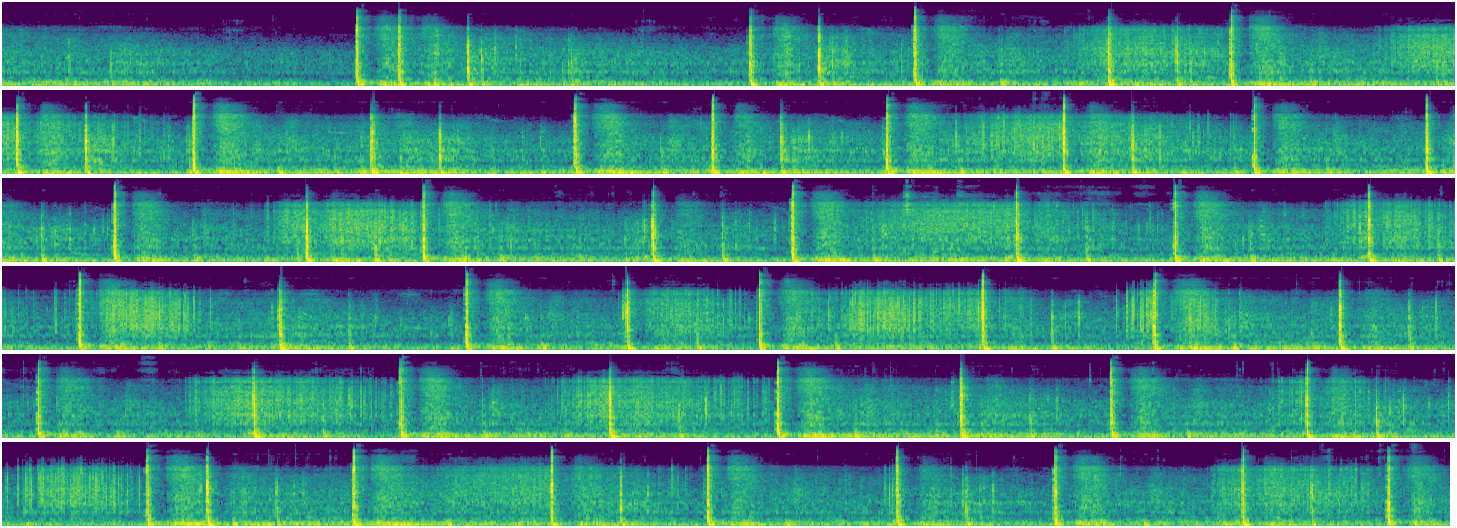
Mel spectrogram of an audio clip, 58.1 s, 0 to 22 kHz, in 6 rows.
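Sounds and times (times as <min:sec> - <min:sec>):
fireworks hissing: 0:24.6 - 0:30.4.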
